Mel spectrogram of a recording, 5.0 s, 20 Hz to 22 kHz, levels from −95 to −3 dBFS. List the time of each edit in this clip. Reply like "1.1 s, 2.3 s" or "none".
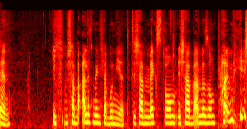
1.3 s, 2.6 s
